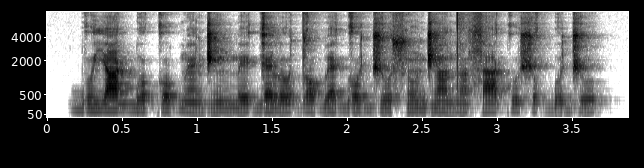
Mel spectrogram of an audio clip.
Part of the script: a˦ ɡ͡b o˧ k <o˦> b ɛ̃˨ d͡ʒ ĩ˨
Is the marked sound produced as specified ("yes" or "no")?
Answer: no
